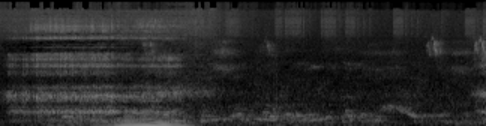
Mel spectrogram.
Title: Horse having a snore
